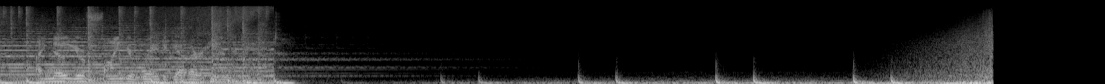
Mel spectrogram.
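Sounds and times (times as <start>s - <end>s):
heartbeat thumps: 4.4s - 9.4s
low rumble: 4.4s - 10.0s.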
